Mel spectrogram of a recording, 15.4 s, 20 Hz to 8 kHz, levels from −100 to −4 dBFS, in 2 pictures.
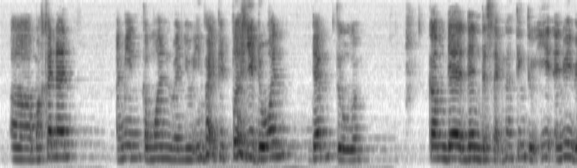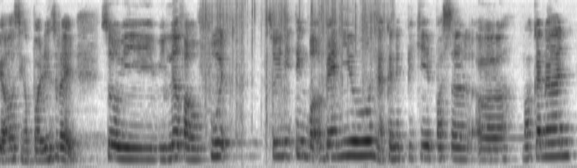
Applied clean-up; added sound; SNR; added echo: none; Walk, footsteps; 14 dB; reverberation time 0.3 s.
